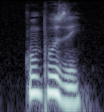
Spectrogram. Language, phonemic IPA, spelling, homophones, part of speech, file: French, /kɔ̃.po.ze/, composer, composai / composé / composée / composées / composés / composez, verb, Fr-composer.ogg
- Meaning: 1. to compose 2. to compose (to produce or create a musical work) 3. to constitute, to make up 4. to dial (a number) 5. to come to terms, to come to a compromise (on), to compromise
